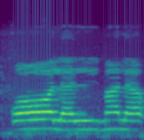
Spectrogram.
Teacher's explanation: لام کو قلقلہ نہیں کرنا، لل نہیں پڑھنا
